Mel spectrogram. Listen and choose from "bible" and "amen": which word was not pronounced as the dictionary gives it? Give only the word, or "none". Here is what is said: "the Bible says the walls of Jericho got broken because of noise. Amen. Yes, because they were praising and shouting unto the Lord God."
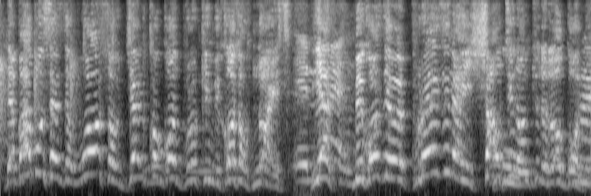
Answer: amen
